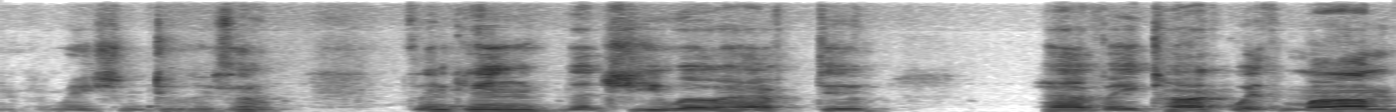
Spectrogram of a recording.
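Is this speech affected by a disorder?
Yes: cerebral palsy.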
